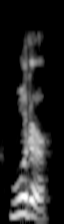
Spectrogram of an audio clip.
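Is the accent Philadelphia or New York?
Philadelphia. It is said in a Philadelphia accent.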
